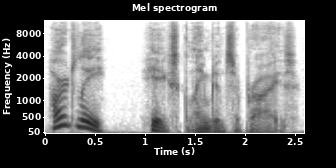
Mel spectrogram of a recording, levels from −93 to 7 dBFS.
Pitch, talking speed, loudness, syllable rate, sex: 125 Hz, 115 wpm, -18 LUFS, 4.9 syllables/s, male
